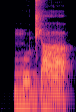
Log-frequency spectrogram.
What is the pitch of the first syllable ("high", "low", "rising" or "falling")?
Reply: low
